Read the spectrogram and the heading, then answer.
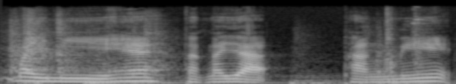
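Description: Excitable young-sounding game host. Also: male voice, a little high, normal speed, over music. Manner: excitable, exclamatory. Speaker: gaming channel host and voice actor. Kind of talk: voiced game story narration.

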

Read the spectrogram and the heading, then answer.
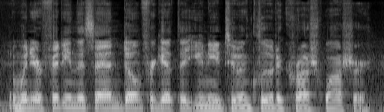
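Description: A man's voice: mid-range voice, brisk, a little hiss or hum. A man narrating a car repair step by step, practical and instructive, as the host of his own workshop videos.

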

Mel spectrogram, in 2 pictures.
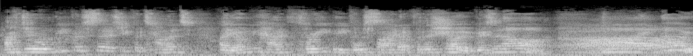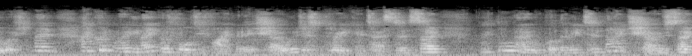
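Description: A man's voice: high voice, lively intonation, moderate pace, fairly bright tone. A middle-aged man hosting a show on stage, addressing the crowd like a showman. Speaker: show host introducing performers. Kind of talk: stage announcing to a live audience. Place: ship show lounge stage. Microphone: handheld stage mic, heard through PA from the audience. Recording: echoey hall from far off, noisy.

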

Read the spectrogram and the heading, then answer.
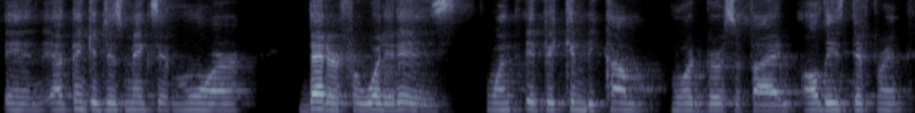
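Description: A woman's voice: on the low side, level tone, normal speed, mellow. A woman hosting a casual interview, speaking in an appreciative, affirming and conversational way. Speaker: interview host. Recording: roomy, echoey sound.

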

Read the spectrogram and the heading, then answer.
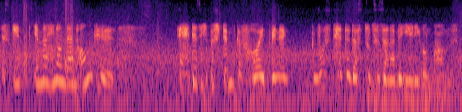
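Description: A woman's voice: medium pitch, moderate pace, heavy background noise, natural voice. An actress playing an anxious, caring woman on a phone call in an audio thriller, worried and questioning.

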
